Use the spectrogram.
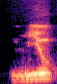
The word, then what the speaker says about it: mu: Greek alphabet है म्यू, मतलब MU तो प्रोनाउंस करने के लिए म्यू, this is a Greek alphabet.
